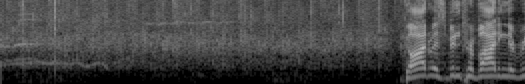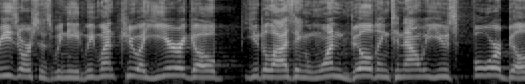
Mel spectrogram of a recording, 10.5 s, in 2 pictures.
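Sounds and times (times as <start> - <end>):
applause: 0.0 - 4.8
speech: 4.0 - 10.4.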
